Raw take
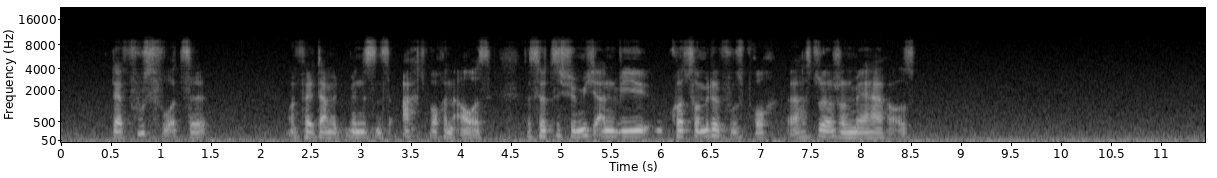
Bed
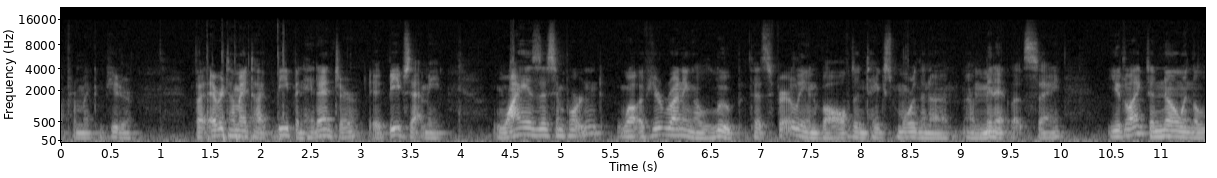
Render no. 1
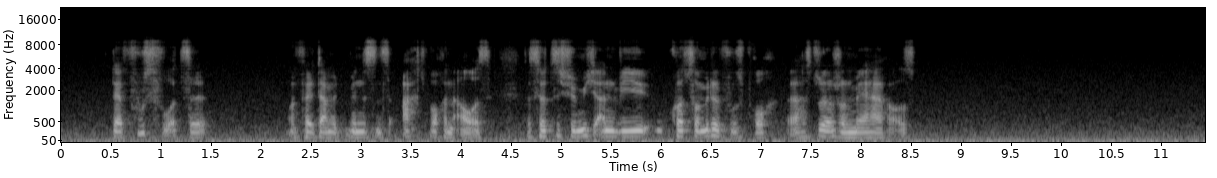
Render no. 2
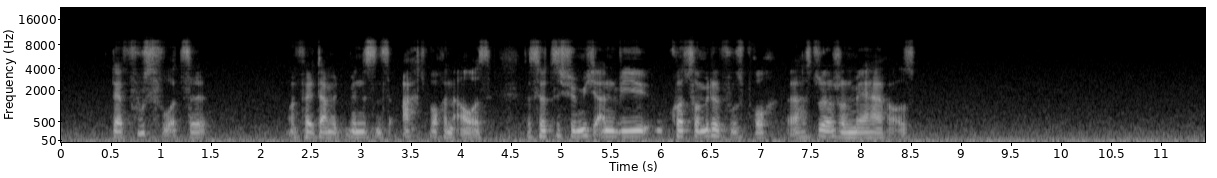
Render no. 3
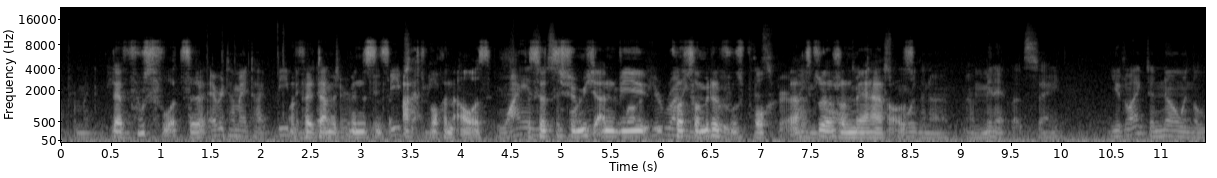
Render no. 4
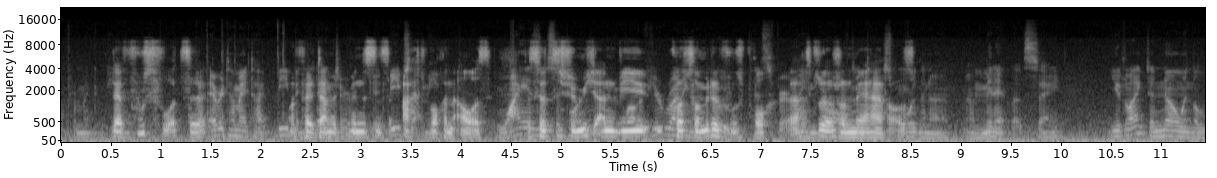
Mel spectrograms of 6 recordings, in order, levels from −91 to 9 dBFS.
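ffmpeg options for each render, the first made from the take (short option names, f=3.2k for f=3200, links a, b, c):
-af "afftdn=nr=6:nf=-51"
-af anull
-filter_complex "[1:a]volume=-13.5dB[a];[0:a][a]amix=inputs=2:normalize=0"
-af "volume=11.5dB"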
